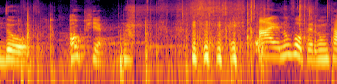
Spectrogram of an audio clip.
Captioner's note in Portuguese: risos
